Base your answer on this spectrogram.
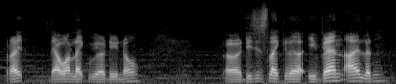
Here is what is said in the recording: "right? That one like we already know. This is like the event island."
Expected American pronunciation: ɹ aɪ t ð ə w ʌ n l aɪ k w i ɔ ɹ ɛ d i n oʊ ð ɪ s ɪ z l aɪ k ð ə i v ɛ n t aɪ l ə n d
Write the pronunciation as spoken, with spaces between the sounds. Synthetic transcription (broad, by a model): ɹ aɪ t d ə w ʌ n l aɪ k w i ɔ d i n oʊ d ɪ s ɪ s l aɪ k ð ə i v ɛ n t aɪ l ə n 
